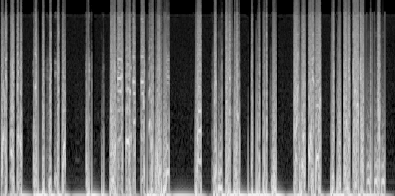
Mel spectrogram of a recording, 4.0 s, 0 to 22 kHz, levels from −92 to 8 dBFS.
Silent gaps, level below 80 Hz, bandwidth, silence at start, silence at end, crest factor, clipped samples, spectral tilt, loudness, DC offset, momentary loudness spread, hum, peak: none; -10 dBFS; over 20 kHz; 0 s; 0.1 s; 4 dB; 20%; -3.5 dB/octave; -5 LUFS; under 0.1%; 5 LU; none; 0 dBFS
